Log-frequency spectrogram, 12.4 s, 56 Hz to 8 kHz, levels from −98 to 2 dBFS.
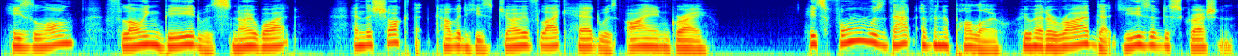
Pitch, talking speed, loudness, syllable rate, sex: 140 Hz, 160 wpm, -20 LUFS, 4.3 syllables/s, male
